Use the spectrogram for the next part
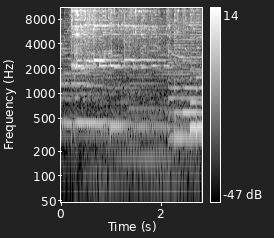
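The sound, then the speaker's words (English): Bells ring continuously in a shimmering, overlapping cascade of bright metallic tones, fairly loud and sustained throughout, drawing closer, with no one speaking. “There it was, the bells again, closer this time.”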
